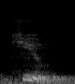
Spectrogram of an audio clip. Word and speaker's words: queue: stand in line now the last four letters of this word aren't pronounced so we just say Q like the letter Q or phonetically kyo ho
